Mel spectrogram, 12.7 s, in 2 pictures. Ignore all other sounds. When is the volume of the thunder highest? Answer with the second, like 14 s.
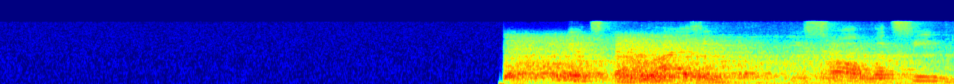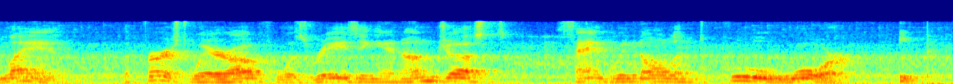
4 s.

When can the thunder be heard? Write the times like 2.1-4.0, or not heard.
3.3-6.2.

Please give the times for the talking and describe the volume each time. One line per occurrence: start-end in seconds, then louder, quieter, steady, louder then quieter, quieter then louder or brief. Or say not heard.
3.8-12.6 steady.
